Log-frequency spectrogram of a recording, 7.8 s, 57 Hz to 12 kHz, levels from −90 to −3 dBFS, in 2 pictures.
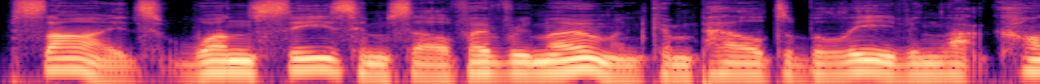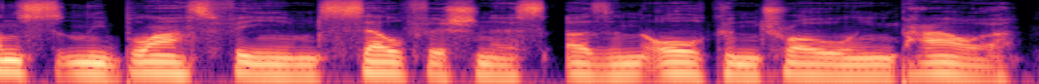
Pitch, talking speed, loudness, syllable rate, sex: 110 Hz, 145 wpm, -17 LUFS, 5.1 syllables/s, male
